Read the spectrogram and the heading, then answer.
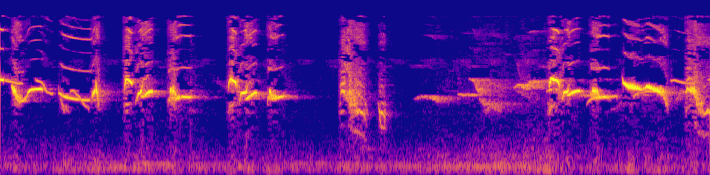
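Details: Oriental magpie-robin singing to lure other birds into responding: bursts of sharp whistles and clicks, a quiet stretch with a scratchy note, then a rising run of rich, slurred whistles.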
